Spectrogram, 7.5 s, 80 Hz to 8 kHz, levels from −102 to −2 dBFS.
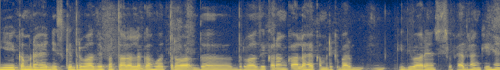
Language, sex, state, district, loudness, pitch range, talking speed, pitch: Hindi, female, Delhi, New Delhi, -17 LUFS, 155-165 Hz, 185 wpm, 160 Hz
